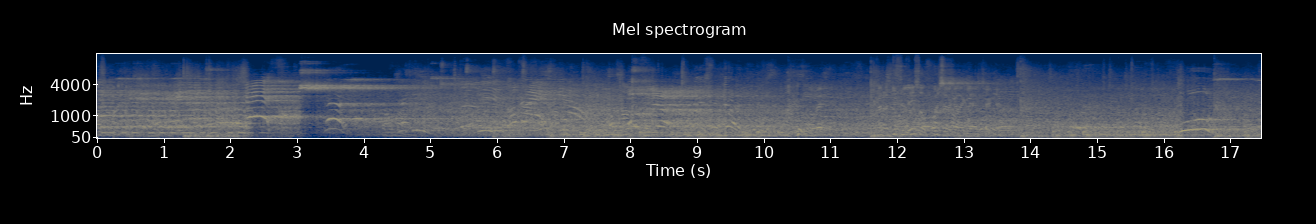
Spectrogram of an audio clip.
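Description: Young women shout to each other across an echoing hall.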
